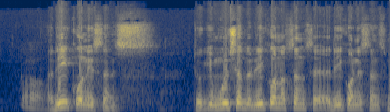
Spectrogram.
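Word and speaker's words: recce: है एक शब्द है जिसको रेकी कहते आरई डबल सीई रेकी का मतलब य होता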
